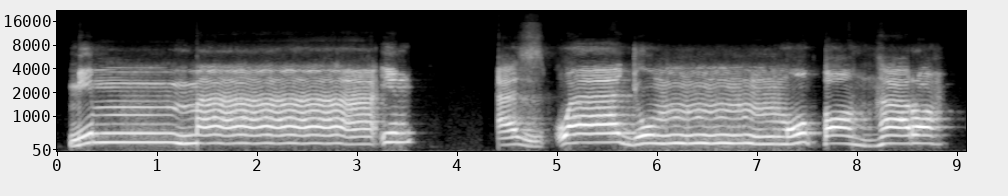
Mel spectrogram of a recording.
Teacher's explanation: jadi nunnya dihilangkan karena sudah dimasukkan ke huruf mim azwajum mutar ya kemudian selanjutnya adalah ww nun mati atau tanwin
